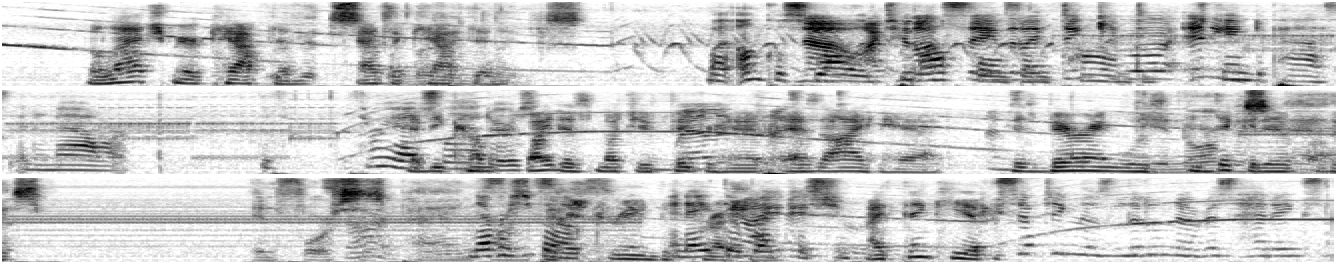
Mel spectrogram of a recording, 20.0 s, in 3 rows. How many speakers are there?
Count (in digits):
4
